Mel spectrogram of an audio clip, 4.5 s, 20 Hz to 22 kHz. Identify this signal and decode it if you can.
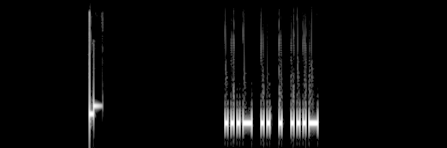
Morse code, heard as a keyed tone, about 40 wpm, 700 Hz. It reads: VIEV
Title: Four Challenging Letter-Number Combinations 40wpm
